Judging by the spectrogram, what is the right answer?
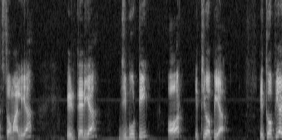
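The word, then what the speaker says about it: Djibouti: जिबूती की राजधानी है जिबूती सिटी, इसमें लिखा था डी, तो डी साइलेंट हो जाता है, पढ़ाता है जिबूटी।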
